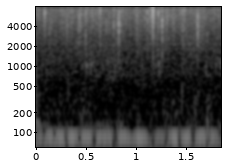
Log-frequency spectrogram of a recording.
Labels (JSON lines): {"label": "anthrophony, boat engine", "recorder": "SoundTrap 500"}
